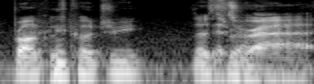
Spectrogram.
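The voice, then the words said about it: Deep put-on voice. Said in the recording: “doing the voice ... Deep.”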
